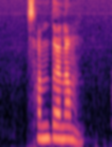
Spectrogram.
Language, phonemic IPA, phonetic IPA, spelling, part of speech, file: Tamil, /tʃɐnd̪ɐnɐm/, [sɐn̪d̪ɐnɐm], சந்தனம், noun, Ta-சந்தனம்.ogg
- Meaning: 1. sandalwood, a tree of the genus Santalum 2. the aromatic heartwood or paste of these trees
